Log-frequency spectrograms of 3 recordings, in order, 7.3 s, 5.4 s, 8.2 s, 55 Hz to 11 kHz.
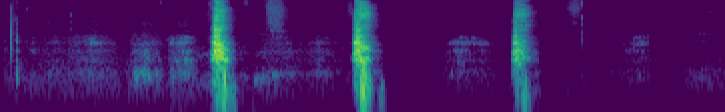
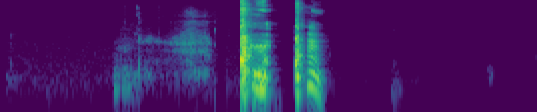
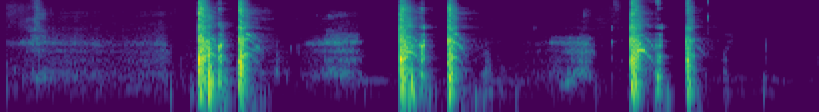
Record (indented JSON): {
  "exhalation_length": "7.3 s",
  "exhalation_amplitude": 27416,
  "exhalation_signal_mean_std_ratio": 0.18,
  "cough_length": "5.4 s",
  "cough_amplitude": 32768,
  "cough_signal_mean_std_ratio": 0.19,
  "three_cough_length": "8.2 s",
  "three_cough_amplitude": 32768,
  "three_cough_signal_mean_std_ratio": 0.22,
  "survey_phase": "beta (2021-08-13 to 2022-03-07)",
  "age": "65+",
  "gender": "Male",
  "wearing_mask": "No",
  "symptom_none": true,
  "smoker_status": "Never smoked",
  "respiratory_condition_asthma": false,
  "respiratory_condition_other": false,
  "recruitment_source": "REACT",
  "submission_delay": "3 days",
  "covid_test_result": "Negative",
  "covid_test_method": "RT-qPCR"
}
